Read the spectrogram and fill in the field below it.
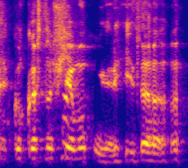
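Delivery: loud laughing protest; high laughing outburst. Real, not acted. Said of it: "che cazzo vi ridete?".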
